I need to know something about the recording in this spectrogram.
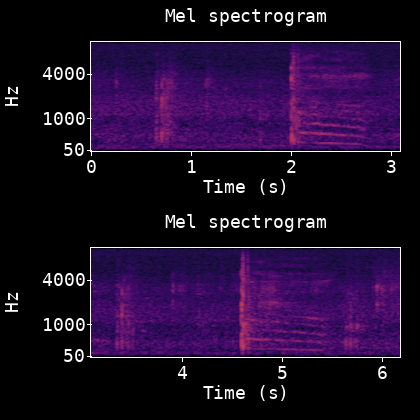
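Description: A tennis rally on clay, the ball struck back and forth. Twice a close racket hit comes with the player's loud grunt that falls in pitch, and fainter hits from the far end of the court fall between them.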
